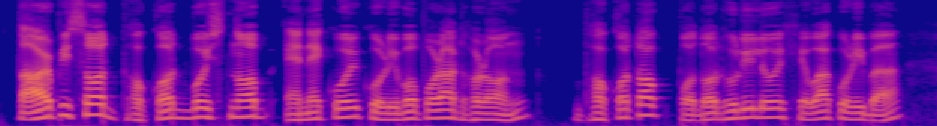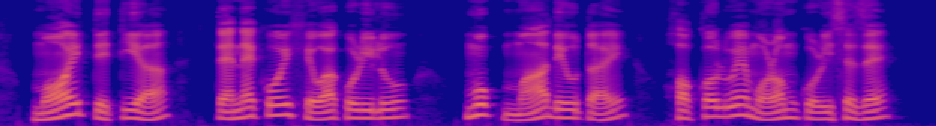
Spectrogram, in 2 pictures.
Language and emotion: Assamese, neutral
